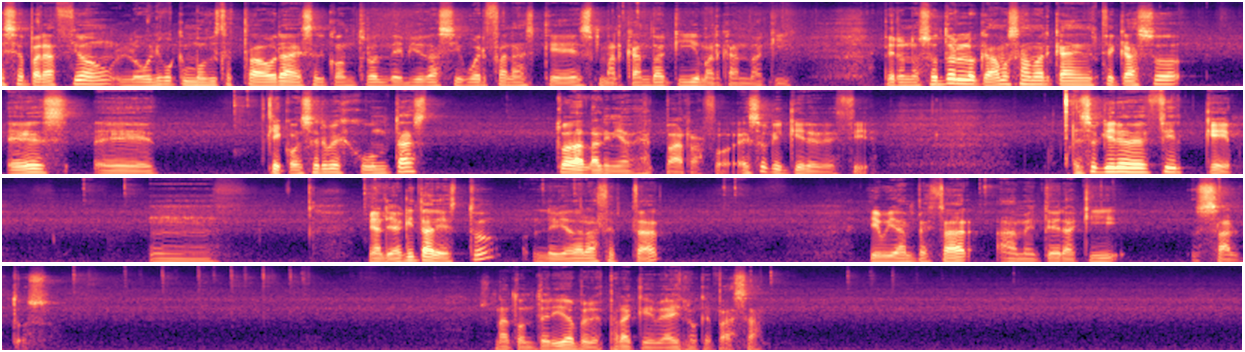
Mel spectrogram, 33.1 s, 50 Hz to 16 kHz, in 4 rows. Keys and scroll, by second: 25.2 Return, 25.3 Return, 30.0 Return, 30.5 Return.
